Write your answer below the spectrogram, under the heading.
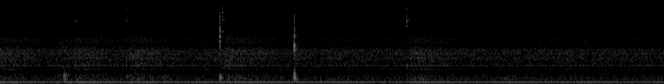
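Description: About six scattered clicks from computer input, with the two loudest near two and three seconds in. Underneath is a steady low electrical hum and faint hiss.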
